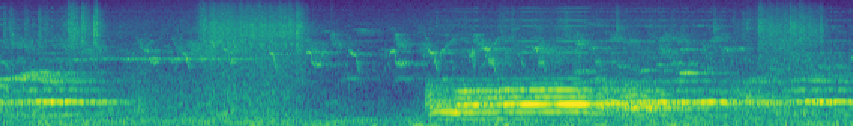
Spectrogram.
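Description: A voice chanting in long, steady held notes. It breaks off about a second in and comes back with a short upward slide a little after four seconds. In the gap, small birds chirp.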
